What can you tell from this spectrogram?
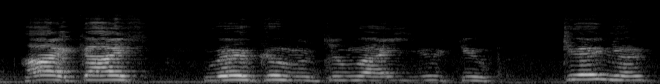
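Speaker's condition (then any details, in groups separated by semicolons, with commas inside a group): Cerebral palsy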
